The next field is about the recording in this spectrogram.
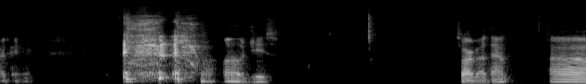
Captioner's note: cough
